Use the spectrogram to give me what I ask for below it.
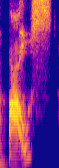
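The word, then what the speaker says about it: Bawse: And her book, How to Be a Boss, it's spelled B-A-W-S-E, is so amazing.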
